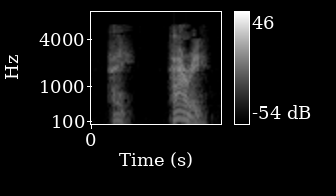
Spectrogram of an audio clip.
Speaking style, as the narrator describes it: said Ron softly

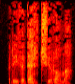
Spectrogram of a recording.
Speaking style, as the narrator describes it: I murmur

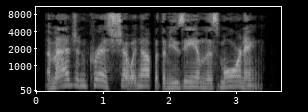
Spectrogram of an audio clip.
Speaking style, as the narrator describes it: he said around a chuckle

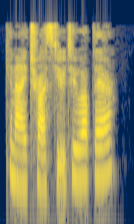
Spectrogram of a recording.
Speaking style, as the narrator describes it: she asked me teasingly

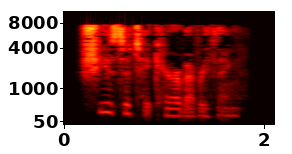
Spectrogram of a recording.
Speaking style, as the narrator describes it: his perpetual cheer slipped for a second, and he said, so quietly

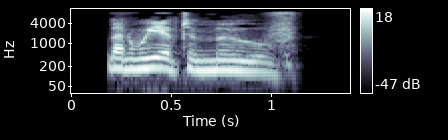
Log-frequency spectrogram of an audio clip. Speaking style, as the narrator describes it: Levi said sharply

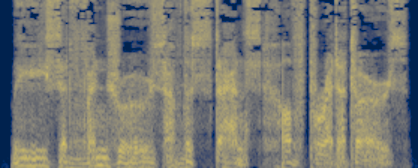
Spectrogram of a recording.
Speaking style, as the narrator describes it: familiar warned me as he let out a low growl

